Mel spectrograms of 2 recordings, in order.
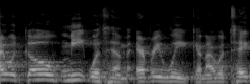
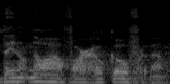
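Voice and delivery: quiet confession; 8 dB quieter than usual. Retold or imitated. Prisoner confides quietly.

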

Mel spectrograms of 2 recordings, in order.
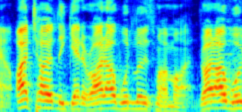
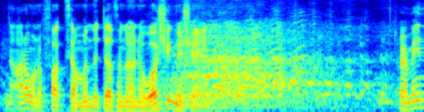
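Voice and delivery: usual speaking voice

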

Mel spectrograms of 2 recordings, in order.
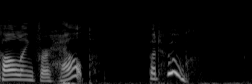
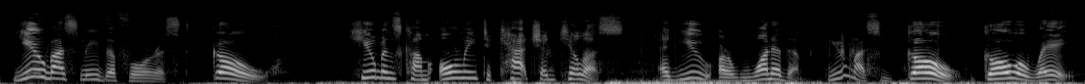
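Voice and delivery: owl ordering; 6 dB louder than usual. Acted. The owl orders the human child out of the forest, stern and loud. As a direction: drive the boy off, louder each time. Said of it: "The owl hooted in reply".

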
